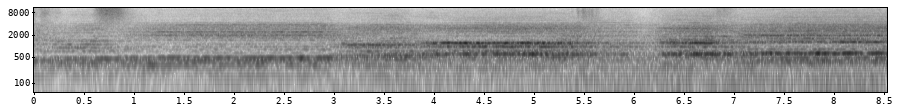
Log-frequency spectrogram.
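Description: Mixed choir singing slow, sustained chords. About three seconds in, the voices move up to a higher chord that swells louder, with soft sibilant consonants now and then.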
